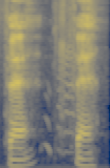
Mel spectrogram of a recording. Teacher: تو سی ذال کا اس سے پہلے میں نے آپ کو مخرج بتایا، ثا ذال اور ضا ایک مخرج سے ادا ہوتے ہیں. ثا جب زبان کو دانتوں کے اوپر رکھ کے سامنے والے بندے کو دکھاؤ کہ یہ میرا زبان ہے تو ثا ادا ہو گیا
